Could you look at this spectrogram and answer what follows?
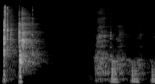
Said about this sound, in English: I've got a Fort Point Tropical IPA. The best thing about this one, and I saved this, I've been dying to take a sip, but it's in a can, so now you get to listen to it open.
